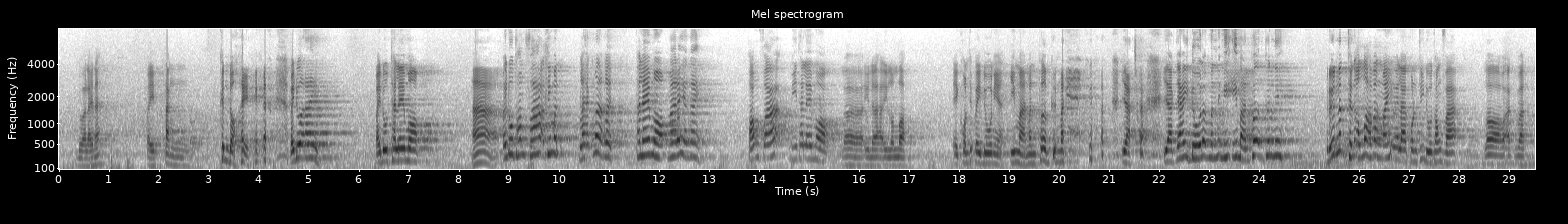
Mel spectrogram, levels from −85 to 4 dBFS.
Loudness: -20 LUFS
